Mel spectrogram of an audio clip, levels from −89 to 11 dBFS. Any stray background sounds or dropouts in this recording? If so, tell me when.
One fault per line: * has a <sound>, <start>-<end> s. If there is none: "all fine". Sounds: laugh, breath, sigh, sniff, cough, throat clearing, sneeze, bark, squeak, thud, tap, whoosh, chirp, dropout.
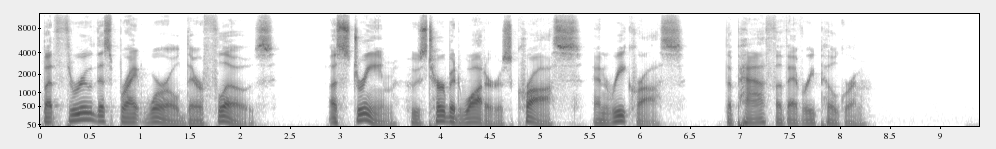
all fine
